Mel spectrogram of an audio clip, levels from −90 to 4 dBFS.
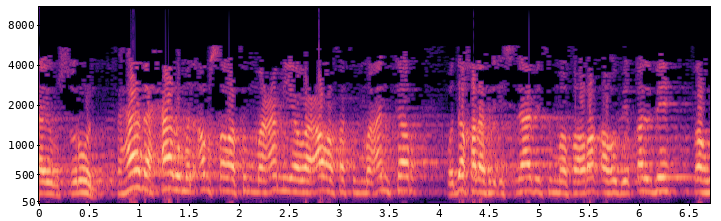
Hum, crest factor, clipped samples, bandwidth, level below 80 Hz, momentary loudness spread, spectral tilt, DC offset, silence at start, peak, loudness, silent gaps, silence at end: none; 12 dB; under 0.1%; 5.8 kHz; -50 dBFS; 6 LU; -8.5 dB/octave; under 0.1%; 0 s; 0 dBFS; -12 LUFS; none; 0 s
